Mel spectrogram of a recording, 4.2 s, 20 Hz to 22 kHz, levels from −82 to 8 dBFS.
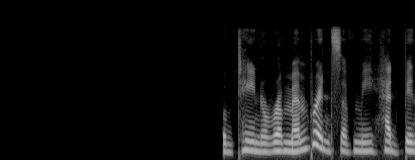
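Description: Audio dropout to silence runs from the start to 2.23 s of this speech recording: silence without room tone, likely because the input was lost while silence kept being written. Speech then resumes, band-limited near 12 kHz, which fits an Opus call path.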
